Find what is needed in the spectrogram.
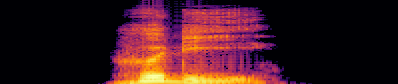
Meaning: hoodie
- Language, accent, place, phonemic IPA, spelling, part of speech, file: German, Germany, Berlin, /ˈhʊdi/, Hoodie, noun, De-Hoodie.ogg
